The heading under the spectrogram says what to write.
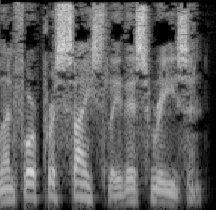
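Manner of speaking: usual speaking voice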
